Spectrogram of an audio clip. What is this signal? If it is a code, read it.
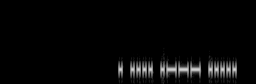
Morse code, heard as a keyed tone, about 40 wpm, 700 Hz. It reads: EHJ5
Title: Four Challenging Letter-Number Combinations 40wpm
